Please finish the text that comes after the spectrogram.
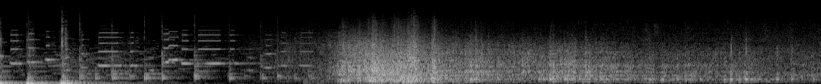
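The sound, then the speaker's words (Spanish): A few bright ringing notes give way to a heavy rainstorm, with thunder rolling and rumbling loudly through steady, hissing rain that continues to the end. “Uy, parece que va a llover. No, tranquila. Verás que ya mismo hace sol. ¿Pero qué, no estás oyendo los rayos?”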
